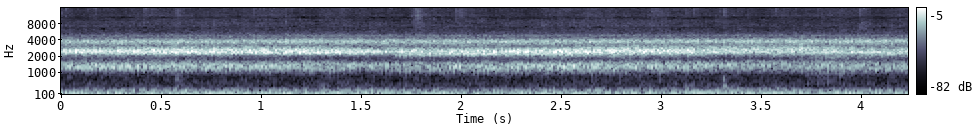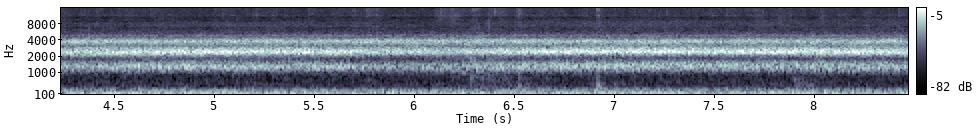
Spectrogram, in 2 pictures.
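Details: Rain and a massed frog chorus. Overlapping shrill trills merge into a steady wall of sound, with occasional drop taps and a constant low rumble underneath.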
